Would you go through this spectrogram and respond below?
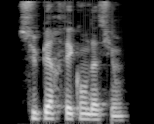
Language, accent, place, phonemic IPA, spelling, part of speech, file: French, France, Lyon, /sy.pɛʁ.fe.kɔ̃.da.sjɔ̃/, superfécondation, noun, LL-Q150 (fra)-superfécondation.wav
- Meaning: superfecundation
